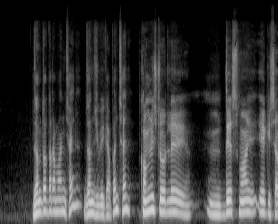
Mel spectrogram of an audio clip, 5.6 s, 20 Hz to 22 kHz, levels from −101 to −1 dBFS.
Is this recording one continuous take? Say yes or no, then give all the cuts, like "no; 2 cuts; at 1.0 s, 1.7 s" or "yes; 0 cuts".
no; 1 cut; at 2.7 s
